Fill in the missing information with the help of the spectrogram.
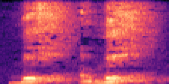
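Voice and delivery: moch with a rough throaty ch, no W sounded; guttural ending. Shown as a demonstration. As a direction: end moch with a scrape in the throat. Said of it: "You don't pronounce the W".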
